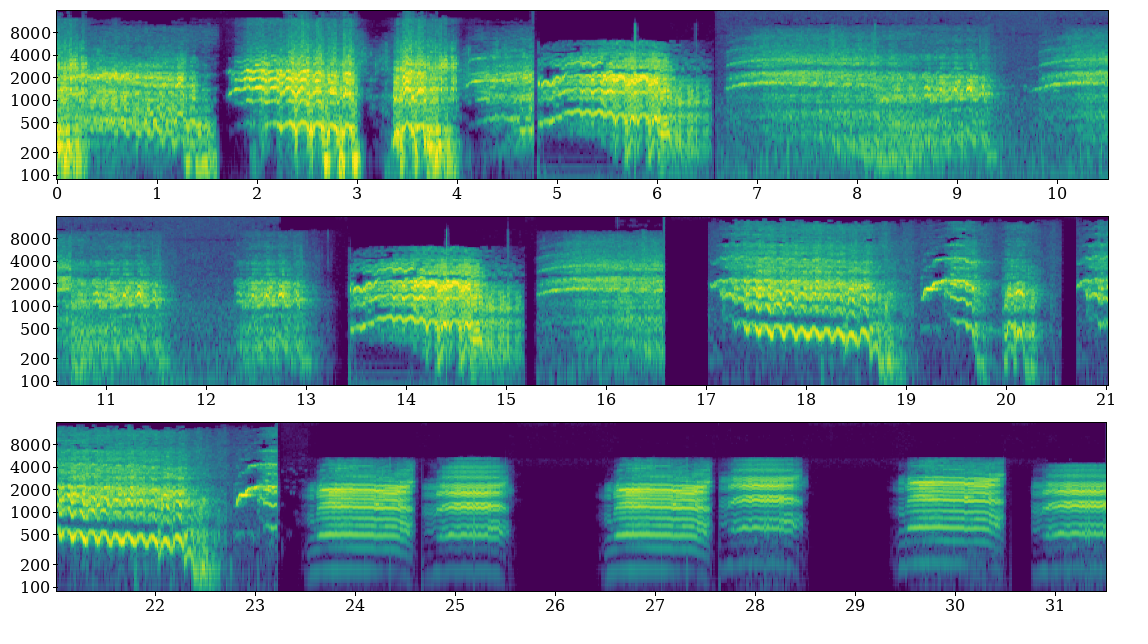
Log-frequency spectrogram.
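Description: A horse whinnying and neighing over and over in long calls, some falling in pitch, for about twenty-three seconds; then, near the end, a sheep bleating in short calls that come in pairs.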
